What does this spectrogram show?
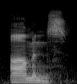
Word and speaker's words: almonds: in the Central Valley, they don't pronounce the L. They don't call them like almonds. They call them like almonds, almonds.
